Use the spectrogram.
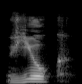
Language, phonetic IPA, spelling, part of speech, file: Russian, [v⁽ʲ⁾juk], вьюк, noun, Ru-вьюк.ogg
- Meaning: 1. bale, load 2. saddlebag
